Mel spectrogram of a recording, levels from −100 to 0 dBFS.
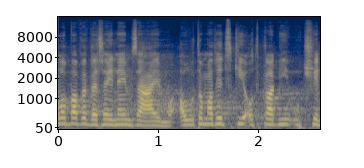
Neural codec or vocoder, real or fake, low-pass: codec, 44.1 kHz, 7.8 kbps, Pupu-Codec; fake; 14.4 kHz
